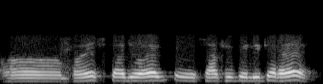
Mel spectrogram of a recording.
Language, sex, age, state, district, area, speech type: Hindi, male, 60+, Uttar Pradesh, Ghazipur, rural, conversation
